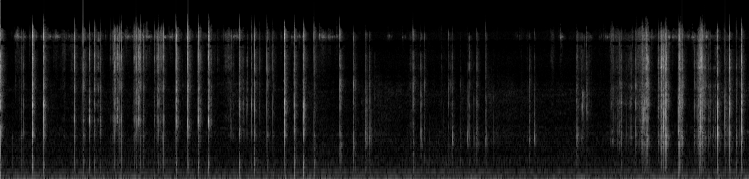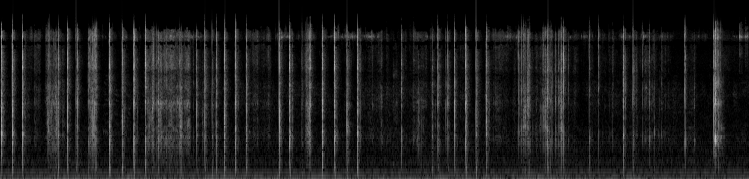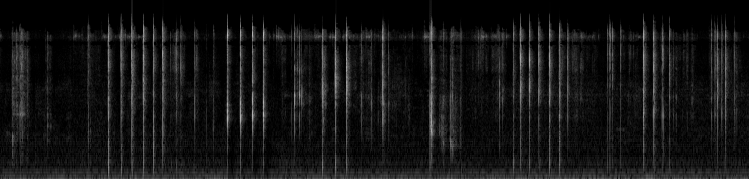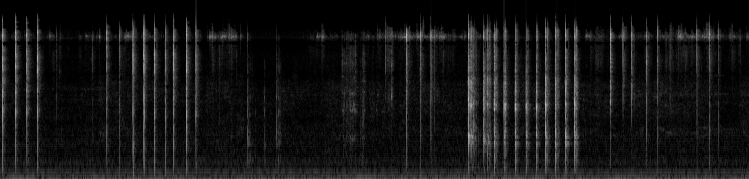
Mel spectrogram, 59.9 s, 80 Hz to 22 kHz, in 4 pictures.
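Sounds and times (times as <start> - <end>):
plastic toy pieces clicking: 44.1 - 45.8.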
